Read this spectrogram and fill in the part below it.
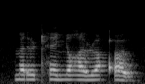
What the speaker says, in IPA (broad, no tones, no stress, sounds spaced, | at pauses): ɳ a ɾ ɯː ʈʰ ɛ ɲ o ʁ a ɭ uː qʼ u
